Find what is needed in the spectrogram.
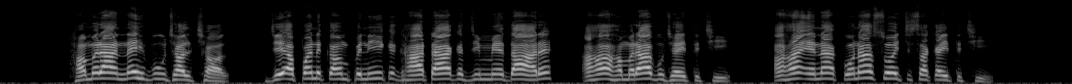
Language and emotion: Maithili, disgusted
